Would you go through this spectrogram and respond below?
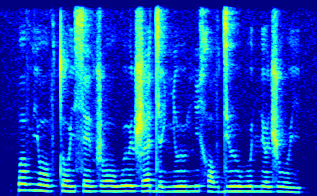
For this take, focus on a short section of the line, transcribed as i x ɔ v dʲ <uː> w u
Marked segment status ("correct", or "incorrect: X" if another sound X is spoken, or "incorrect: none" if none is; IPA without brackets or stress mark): incorrect: ɯː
